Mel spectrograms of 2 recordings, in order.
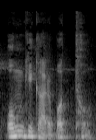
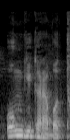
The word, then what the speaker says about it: অঙ্গীকারবদ্ধ: তো সে শব্দটি হচ্ছে অঙ্গীকারবদ্ধ। এই শব্দটিকে অনেকেই অঙ্গীকারাবদ্ধ হিসেবে উচ্চারণ করেন। যা সঠিক নয়, শুদ্ধ নয়। এটি করা চলবে না। এর একটি উচ্চারণ আর সেটি হচ্ছে অঙ্গীকারবদ্ধ।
